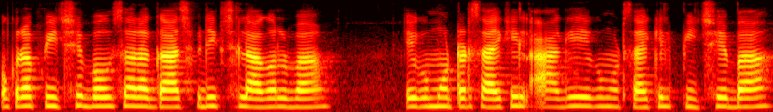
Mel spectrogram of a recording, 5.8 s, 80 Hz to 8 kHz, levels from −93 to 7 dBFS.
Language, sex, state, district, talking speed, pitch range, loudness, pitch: Bhojpuri, female, Bihar, Muzaffarpur, 145 wpm, 220-235 Hz, -18 LUFS, 230 Hz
